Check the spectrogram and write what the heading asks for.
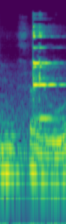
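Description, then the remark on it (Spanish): Wine glasses clink together once in a toast, leaving a bright, sustained ringing tone that hangs in the air while a voice murmurs underneath. “Mire qué belleza cómo suena esta copa.”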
